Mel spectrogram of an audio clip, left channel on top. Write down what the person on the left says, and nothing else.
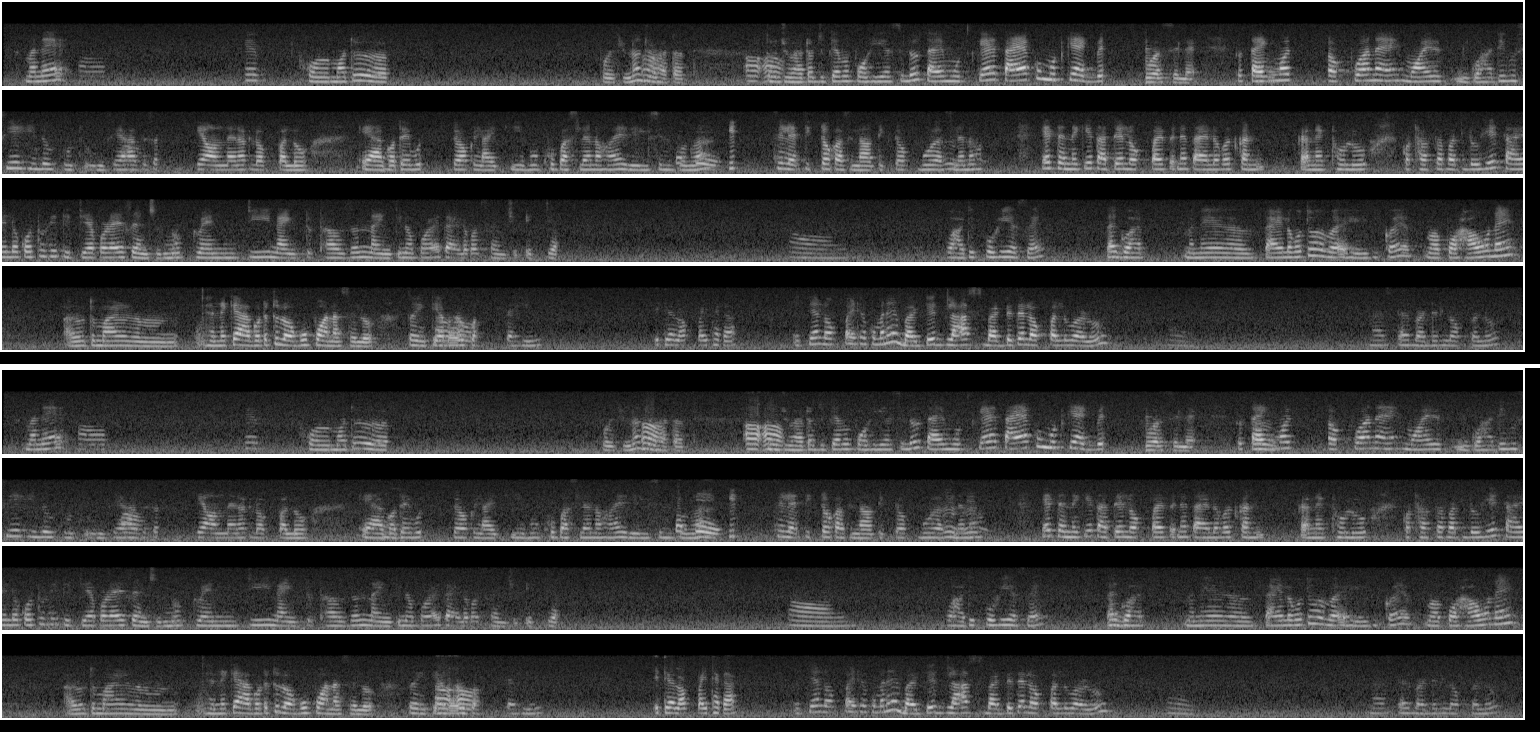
মানে
এ সৰু মইটো পঢ়িছিলো ন' যোৰহাটত
ত'
যোৰহাটত যেতিয়া মই পঢ়ি আছিলোঁ তাই মোত কে তাই আকৌ মোতকৈ একবেগ সৰু আছিলে, ত' তাইক
মই তেনেকে লগ পোৱা নাই, মই গুৱাহাটী গুচি আহিলোঁ। টো গুচি আহাৰ
পিছত সে অনলাইন লগ পালো। এই আগতে
এই বোৰক লাইক ইবোৰ খুব আছিলে নহয়। ৰিল চিল
বনোৱা। আছিলে টিকটক আছিলে। টিক বোৰ আছিলে
নহয়। সেই তেনেকে কি তাতে লগ পাই পিনে তাইৰ লগত কান কানেক্ট হ'লো। কথা চথা পাতিলো সেই তাইৰ লগতো সেই তেতিয়াৰ পৰাই ফ্ৰেণ্ডশ্বিপ, মোৰ টুৱেণ্টি নাইন টু থাউজেনড নাইনটিনৰ পৰাই। তাই লগত ফ্ৰেণ্ডশ্বিপ এ
তাই এতিয়া গুৱাহাটীত পঢ়ি আছে? তাই
গুৱাহাটী মানে তাইৰ লগতো হেৰি কি কয় পঢ়াও নাই, আৰু তোমাৰ উম সেনেকে আগতেতো লগো পোৱা নাছিলো। এতিয়া
বাৰু
গুৱাহাটীত আহিল।
এতিয়া লগ পাই থাকো। মানে বাৰ্থডে লাষ্ট বাৰ্থডেতে লগ পালো আৰু।
লাষ্ট তাই বিৰ্থডেট লগ পালো।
